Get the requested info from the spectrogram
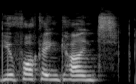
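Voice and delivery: put-on Irish accent. Speaker retelling being told to do his Irish accent: Irish accent. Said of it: "I feel like my Irish accent is good".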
